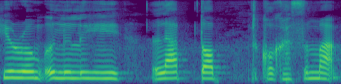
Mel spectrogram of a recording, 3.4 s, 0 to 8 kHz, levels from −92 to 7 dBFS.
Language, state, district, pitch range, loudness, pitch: Chakhesang, Nagaland, Dimapur, 205-215 Hz, -17 LUFS, 210 Hz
